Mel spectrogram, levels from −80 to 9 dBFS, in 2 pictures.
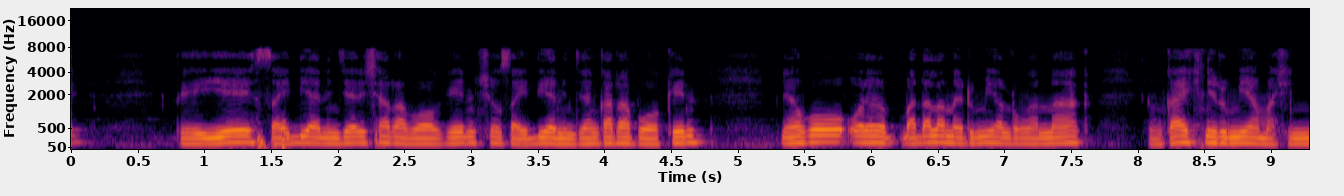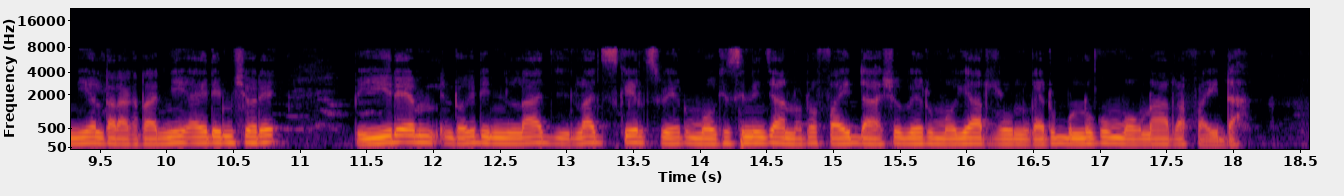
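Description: Throughout the speech, the upper spectrum sounds grainy and noise-filled, with a breathy edge, likely Bluetooth LC3 compression at a low rate consistent with about 32 kbps. From 1.59 to 1.62 s there are lost LE Audio frames: a 15 ms gap, consistent with two 7.5 ms frames, where concealment reuses the previous spectrum and produces a brief noisy smear.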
